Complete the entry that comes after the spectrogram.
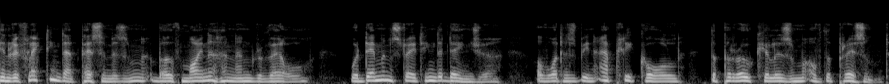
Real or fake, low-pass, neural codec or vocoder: real; 7.2 kHz; none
